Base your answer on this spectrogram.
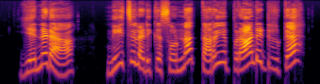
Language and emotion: Tamil, angry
